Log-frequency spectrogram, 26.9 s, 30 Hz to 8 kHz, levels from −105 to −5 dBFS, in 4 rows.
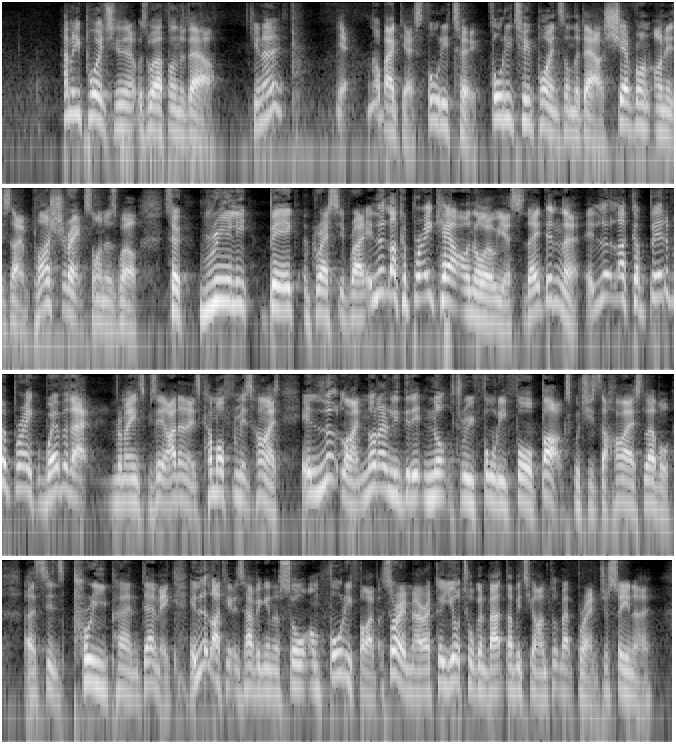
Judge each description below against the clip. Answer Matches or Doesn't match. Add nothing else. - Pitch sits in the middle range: Matches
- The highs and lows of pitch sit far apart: Matches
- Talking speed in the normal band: Doesn't match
